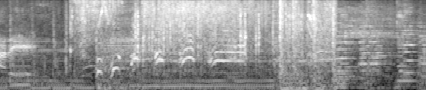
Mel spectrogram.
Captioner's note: Jonkler maniacally laughs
